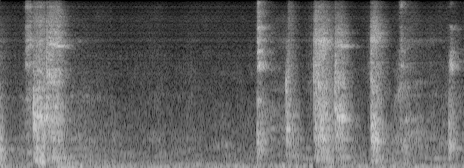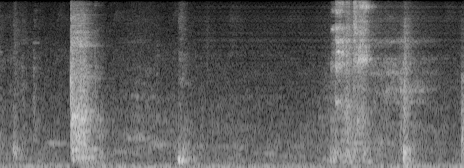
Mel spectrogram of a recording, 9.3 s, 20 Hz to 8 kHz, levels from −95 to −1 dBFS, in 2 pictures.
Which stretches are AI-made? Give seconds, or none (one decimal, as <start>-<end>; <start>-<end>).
0.0-4.6; 6.6-9.3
